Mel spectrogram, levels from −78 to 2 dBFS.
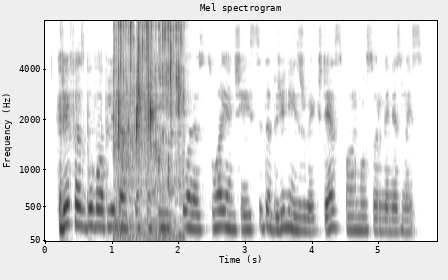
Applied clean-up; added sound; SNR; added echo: classical method WPE with log-MMSE.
